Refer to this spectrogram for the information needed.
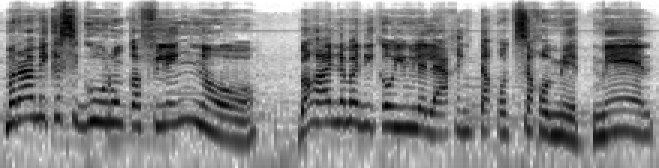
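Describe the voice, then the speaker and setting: Bold nosy filipina bestie, radio drama, animated and flirty, bit high, faint music under. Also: female voice, fairly quick. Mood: flirty teasing.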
